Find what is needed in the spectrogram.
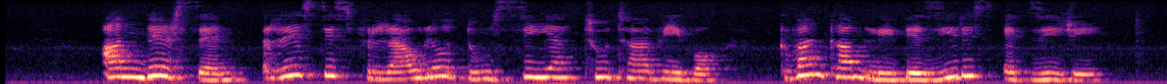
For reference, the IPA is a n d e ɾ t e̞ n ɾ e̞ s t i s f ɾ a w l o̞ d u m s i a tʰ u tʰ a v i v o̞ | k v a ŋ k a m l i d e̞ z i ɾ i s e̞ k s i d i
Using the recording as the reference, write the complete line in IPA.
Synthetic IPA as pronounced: a n d e ɾ s e̞ n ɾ e̞ s t i s f ɾ a w l o̞ d u m s i a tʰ u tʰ a v i v o̞ | k v a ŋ k a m l i d e̞ z i ɾ i s e̞ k z i d͡ʒ i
